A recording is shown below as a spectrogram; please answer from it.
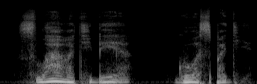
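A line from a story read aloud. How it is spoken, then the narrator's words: Whisper. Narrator (Russian): шептала рядом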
